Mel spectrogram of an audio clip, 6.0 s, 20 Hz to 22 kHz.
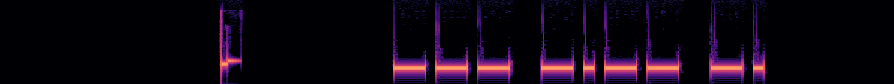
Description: Morse code, heard as a keyed tone, about 17 wpm, 700 Hz. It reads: OYN
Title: USA Call Sign Postfixes - 3 Letters 17wpm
